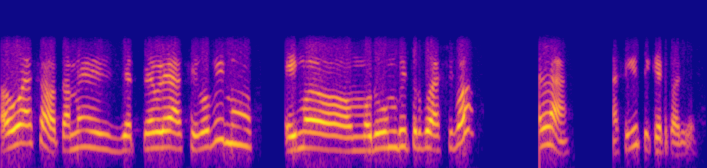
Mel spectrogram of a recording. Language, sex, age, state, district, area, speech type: Odia, female, 45-60, Odisha, Angul, rural, conversation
